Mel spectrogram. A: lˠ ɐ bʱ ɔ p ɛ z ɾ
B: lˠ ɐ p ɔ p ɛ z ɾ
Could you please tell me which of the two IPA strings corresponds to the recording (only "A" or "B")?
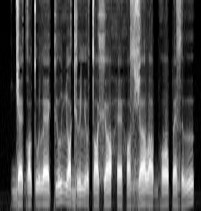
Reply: A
